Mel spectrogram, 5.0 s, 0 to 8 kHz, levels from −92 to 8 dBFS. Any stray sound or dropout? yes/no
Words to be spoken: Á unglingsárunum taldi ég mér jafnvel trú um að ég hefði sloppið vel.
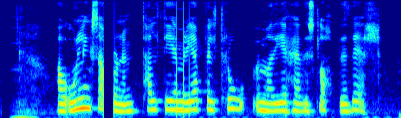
yes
